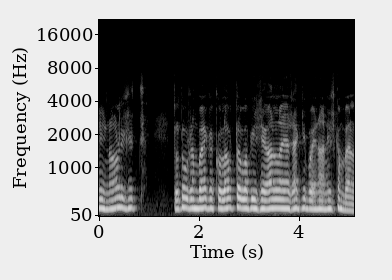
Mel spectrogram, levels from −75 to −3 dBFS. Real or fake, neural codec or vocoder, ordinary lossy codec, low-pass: real; none; none; 7.2 kHz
